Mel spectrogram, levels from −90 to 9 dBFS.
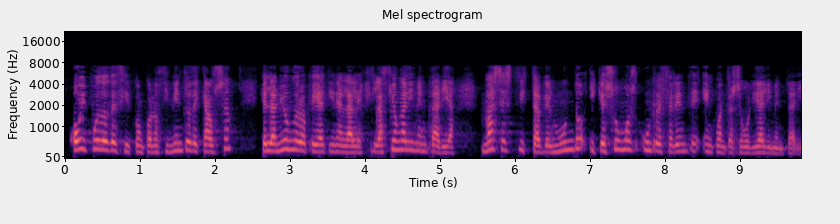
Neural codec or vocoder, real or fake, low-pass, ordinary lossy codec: vocoder, 44.1 kHz, 128 mel bands every 256 samples, BigVGAN v2; fake; 7.2 kHz; AAC, 32 kbps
